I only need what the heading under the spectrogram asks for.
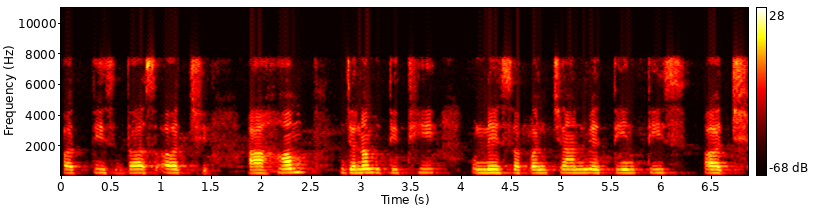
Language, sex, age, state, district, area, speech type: Maithili, female, 45-60, Bihar, Madhubani, rural, read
